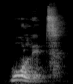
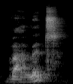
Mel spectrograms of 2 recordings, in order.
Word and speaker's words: wallet: Look at the pronunciation, wallet, not valid. And that one is another important thing. Wo. It's a bilabial sound, or you can also call it a labio-veal sound, not a labiodental sound.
